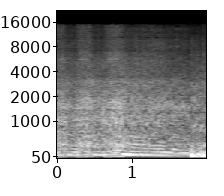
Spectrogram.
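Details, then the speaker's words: Yamaha NMAX V2 scooter that only cranked without starting for two months, now fixed: engine fires and settles into a steady low drone, picking up briefly near the end; runs normally. "Papaandarin ko na. Tignan natin, the moment of truth. Yan o. Boss, it's alive! It's alive!"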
